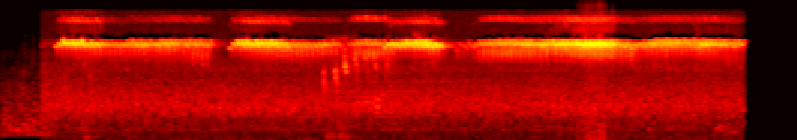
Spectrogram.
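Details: Waxwings at rowan berries utter very high-pitched metallic trills in four loud phrases roughly every two seconds, the last one extended, before the sound cuts off.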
